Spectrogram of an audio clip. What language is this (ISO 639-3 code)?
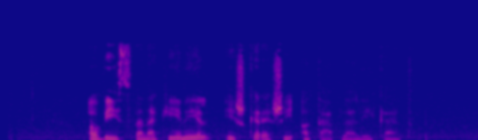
hun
